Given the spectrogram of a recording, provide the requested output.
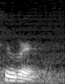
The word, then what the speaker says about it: Cowper: It's spelled Cowper, but it's pronounced Cooper.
